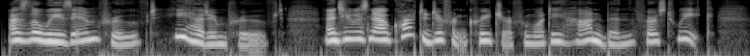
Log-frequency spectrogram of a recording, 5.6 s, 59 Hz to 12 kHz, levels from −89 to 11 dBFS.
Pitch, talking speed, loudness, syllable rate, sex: 245 Hz, 235 wpm, -19 LUFS, 6.5 syllables/s, female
